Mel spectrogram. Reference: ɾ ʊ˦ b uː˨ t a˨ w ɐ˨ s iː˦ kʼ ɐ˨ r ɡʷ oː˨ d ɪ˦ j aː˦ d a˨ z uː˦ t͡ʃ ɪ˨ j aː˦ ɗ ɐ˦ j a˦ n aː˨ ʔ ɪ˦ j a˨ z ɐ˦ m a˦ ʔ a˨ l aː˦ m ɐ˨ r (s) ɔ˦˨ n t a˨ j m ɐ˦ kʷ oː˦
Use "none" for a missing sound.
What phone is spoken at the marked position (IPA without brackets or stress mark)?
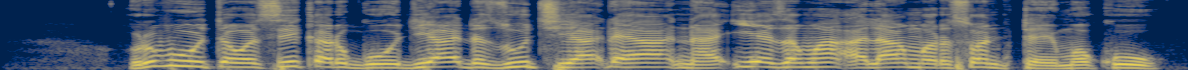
s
